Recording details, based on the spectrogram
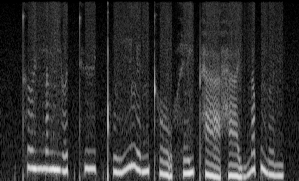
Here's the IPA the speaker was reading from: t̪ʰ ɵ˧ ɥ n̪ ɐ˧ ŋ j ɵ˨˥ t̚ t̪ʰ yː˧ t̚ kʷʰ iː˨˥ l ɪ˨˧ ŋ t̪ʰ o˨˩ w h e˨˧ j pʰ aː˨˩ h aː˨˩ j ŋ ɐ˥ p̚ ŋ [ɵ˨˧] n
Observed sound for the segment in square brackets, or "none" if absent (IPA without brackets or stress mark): ɵ˨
